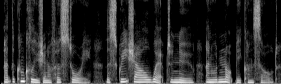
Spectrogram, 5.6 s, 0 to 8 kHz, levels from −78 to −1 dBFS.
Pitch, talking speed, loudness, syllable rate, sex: 205 Hz, 170 wpm, -16 LUFS, 4.5 syllables/s, female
